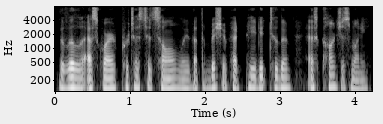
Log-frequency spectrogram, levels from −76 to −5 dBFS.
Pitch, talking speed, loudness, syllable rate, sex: 110 Hz, 225 wpm, -21 LUFS, 6.9 syllables/s, male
